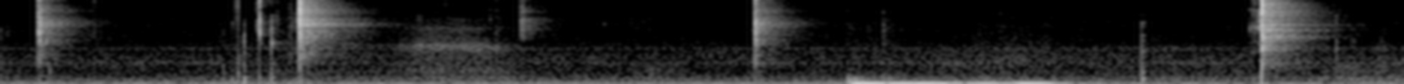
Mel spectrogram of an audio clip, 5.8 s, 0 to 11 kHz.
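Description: A blue titanium Shirogorov F95T Gen 4 flipper knife snaps open and shut with a few crisp, sharp detent clicks spaced apart in a quiet room, with a short low rumble between them.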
